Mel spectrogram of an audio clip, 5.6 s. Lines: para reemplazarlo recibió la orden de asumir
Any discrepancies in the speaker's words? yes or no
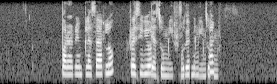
yes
